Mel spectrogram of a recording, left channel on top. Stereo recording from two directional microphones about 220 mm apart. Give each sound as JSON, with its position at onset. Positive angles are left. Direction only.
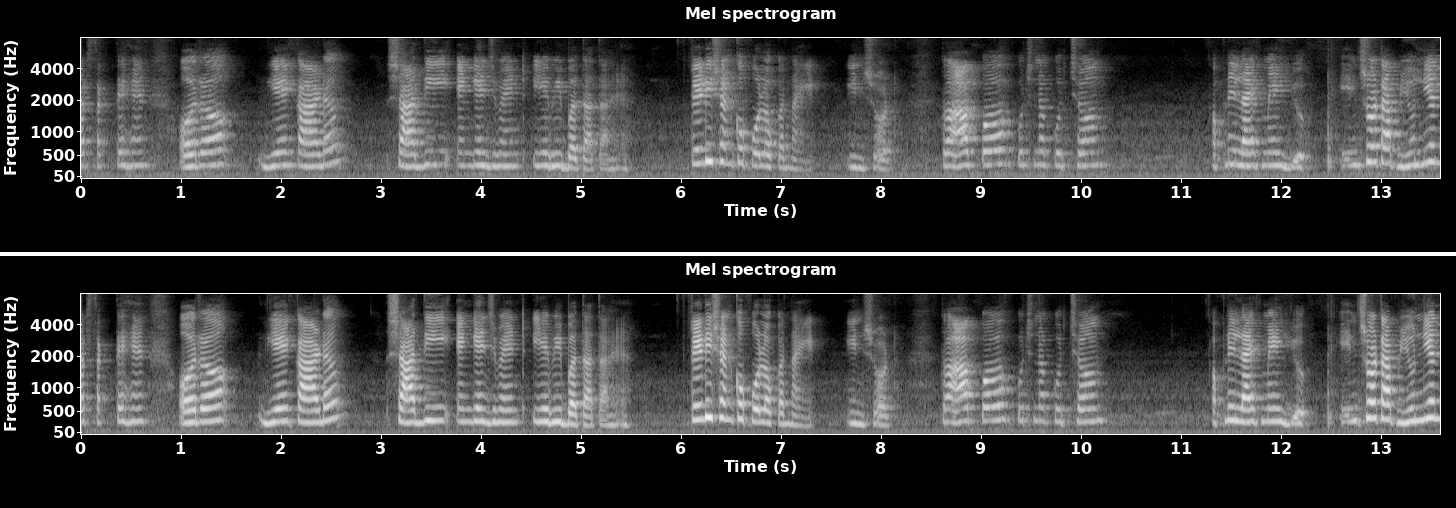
{"t": 0.0, "sound": "a woman's voice", "side_deg": -50}
{"t": 11.3, "sound": "a woman's voice", "side_deg": -50}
